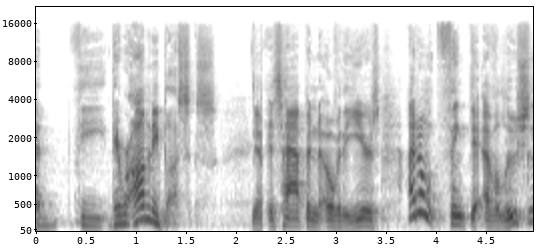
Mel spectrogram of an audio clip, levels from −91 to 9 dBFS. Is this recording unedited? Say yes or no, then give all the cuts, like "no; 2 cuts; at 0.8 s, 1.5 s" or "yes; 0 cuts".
no; 1 cut; at 2.2 s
